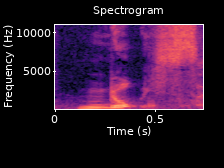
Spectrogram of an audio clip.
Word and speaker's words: Noice: Noyce. Literally, it's spelled that way. – Oh, my God. – N-O-I-C-E, Harold Noyce.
